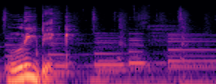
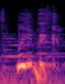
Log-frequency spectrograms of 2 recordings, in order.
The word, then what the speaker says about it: Liebig: I looked it up otherwise I would have been pronouncing it the way it's spelled lie big you know like you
